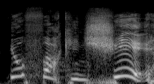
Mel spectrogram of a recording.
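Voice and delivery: slow, loud, high football-terrace yell; retold abusive shout. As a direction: bellow the insult like a rowdy fan. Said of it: "And he went".

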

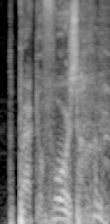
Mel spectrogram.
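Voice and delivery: mock-grave comic-book reveal; Rorschach. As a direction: announce the menace like a masked avenger.

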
